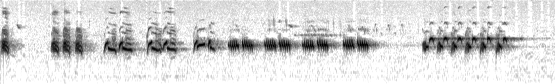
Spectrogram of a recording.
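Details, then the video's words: Northern mockingbird (Mimus polyglottos) delivering a long run of varied phrases: clipped doubled chips, then about a dozen even, rounded whistled notes in a steady row, ending with a fast bright chattering series. "Veja o canto do pássaro, ave zombeteira"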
